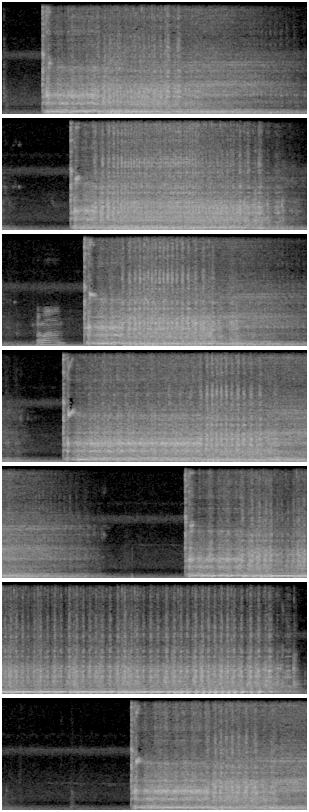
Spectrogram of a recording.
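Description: Small gasoline pony starting engine on a Caterpillar diesel firing up again and again, each run catching suddenly, going a few seconds and fading away, about every five seconds.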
